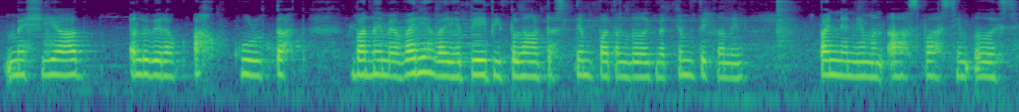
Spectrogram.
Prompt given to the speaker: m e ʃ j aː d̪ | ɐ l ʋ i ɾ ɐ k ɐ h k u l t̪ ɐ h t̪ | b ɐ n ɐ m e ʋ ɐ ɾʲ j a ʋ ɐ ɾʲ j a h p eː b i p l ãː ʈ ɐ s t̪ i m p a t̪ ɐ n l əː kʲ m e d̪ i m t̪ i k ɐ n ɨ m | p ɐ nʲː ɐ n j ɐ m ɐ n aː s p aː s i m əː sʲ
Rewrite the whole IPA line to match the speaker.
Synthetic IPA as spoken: m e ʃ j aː d̪ | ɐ l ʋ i ɾ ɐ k ɐ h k u l t̪ ɐ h t̪ | b ɐ n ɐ m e ʋ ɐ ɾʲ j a ʋ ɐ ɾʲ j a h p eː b i p l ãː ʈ ɐ s t̪ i m p ɐ t̪ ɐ n l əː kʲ m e t̪ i m t̪ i k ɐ n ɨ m | p ɐ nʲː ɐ n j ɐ m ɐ n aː s p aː s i m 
